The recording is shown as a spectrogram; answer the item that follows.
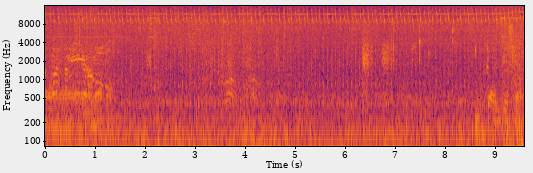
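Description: A helicopter hovers while trying to land in the video game Metal Gear Solid V: The Phantom Pain. Its loud, continuous rotor drone persists throughout, with voices talking over it.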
